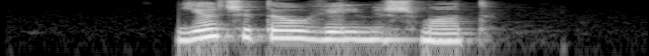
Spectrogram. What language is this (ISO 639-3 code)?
bel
